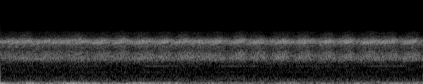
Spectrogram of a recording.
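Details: Frog chorus at midnight in rice paddies in Nagaoka, Niigata, Japan, recorded on a Zoom H4n: a dense, continuous wall of overlapping croaks forming steady bands, with no single caller standing out and a low hum underneath.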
